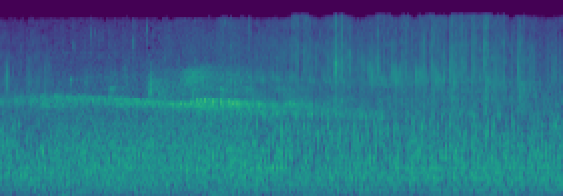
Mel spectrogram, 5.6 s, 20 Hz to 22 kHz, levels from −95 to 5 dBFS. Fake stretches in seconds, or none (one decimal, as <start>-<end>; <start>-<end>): 0.0-0.5; 2.5-5.6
